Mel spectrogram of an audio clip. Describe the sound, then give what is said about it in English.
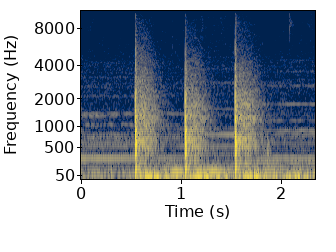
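Three firm knocks on a door, evenly spaced about half a second apart, each a sharp hollow thud with a brief ringing decay, and no voices. “a knock at your door.”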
